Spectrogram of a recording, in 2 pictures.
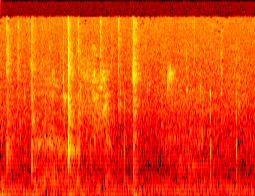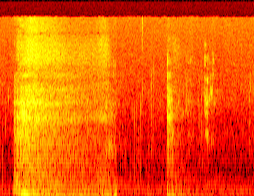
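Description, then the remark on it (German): A man with a bad flu chewing Haribo Picoballa gummy candy, with soft sticky mouth clicks scattered through and a louder breathy rush of air in the middle; no one speaks. “Was Sie hier hören, ist eine Mischung aus brutaler Männergrippe und Haribo Picoballa.”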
